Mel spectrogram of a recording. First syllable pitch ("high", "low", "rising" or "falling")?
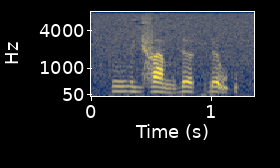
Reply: low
